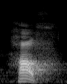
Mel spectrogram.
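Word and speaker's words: half: letter silent होता है जैसे हमको यहां पर दिया है हाफ तो हम हाल्फ अपनी बोलेंगे आप बोलेंगे तो हाफ में एंड साइलेंट हो रहा है तो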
